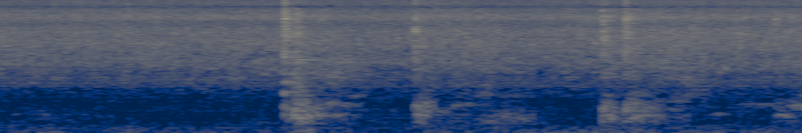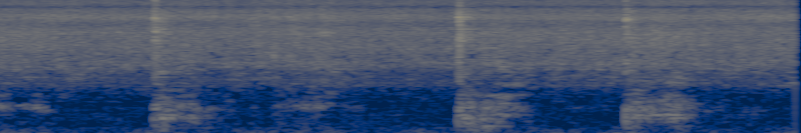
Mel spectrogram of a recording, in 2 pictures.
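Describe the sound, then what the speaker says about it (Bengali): Steady hiss of fish frying in hot oil, with a few sharp crackles and pops spaced out across the sizzle. "তো ভয়ে ভয়ে মাছগুলোকে ভাজি।"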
